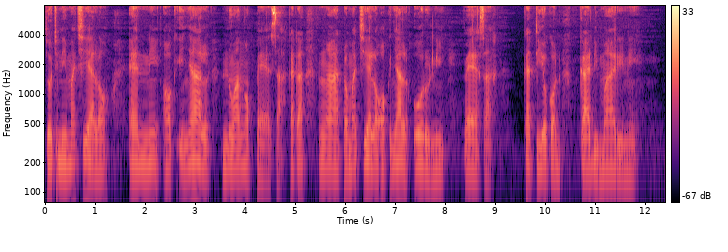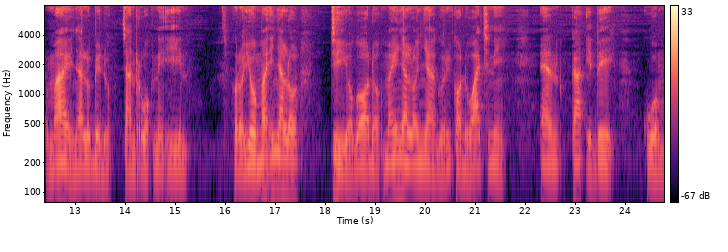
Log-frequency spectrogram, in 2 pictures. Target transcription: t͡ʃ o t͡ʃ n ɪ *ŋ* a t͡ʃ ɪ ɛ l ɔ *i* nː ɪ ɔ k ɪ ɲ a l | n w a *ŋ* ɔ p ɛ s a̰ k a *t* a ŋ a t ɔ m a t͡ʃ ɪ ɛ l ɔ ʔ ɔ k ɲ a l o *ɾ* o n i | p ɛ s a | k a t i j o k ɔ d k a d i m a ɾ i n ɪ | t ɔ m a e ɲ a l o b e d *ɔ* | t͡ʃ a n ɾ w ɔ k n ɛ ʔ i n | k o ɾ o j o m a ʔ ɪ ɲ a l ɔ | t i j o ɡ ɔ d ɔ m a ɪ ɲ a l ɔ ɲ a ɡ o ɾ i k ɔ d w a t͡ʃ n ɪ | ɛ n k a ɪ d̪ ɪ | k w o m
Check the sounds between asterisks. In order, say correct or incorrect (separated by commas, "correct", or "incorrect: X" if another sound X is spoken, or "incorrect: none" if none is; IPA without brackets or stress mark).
incorrect: m, incorrect: ɛ, correct, correct, correct, incorrect: o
